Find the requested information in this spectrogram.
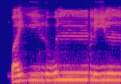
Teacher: ada tanwin bertemu dengan lam, ya akan dibaca dengan idgham bila ghunnah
